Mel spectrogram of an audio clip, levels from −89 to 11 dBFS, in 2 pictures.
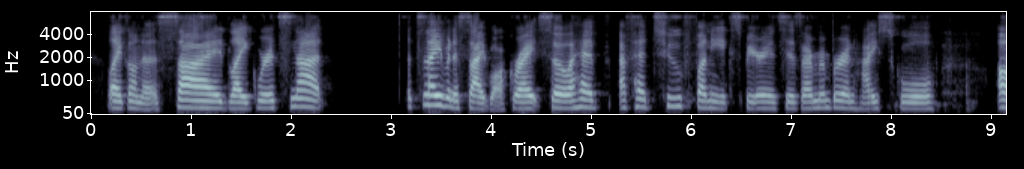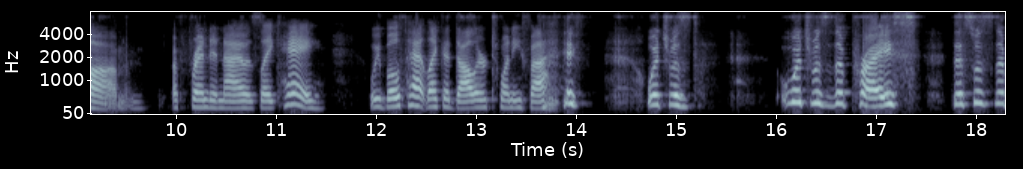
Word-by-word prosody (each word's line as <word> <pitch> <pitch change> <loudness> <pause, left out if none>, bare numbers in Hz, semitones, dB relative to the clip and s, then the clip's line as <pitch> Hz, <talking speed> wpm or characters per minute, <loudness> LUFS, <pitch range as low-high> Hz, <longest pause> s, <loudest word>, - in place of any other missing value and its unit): like, 200 0 0
on 190 -3 -3
a 160 - -5
side 205 -4 +4
like, 180 0 0
where 200 -1 0
it's 200 +3 -6
not 235 -4 +3 0.8
it's 230 +3 -14
not 285 -1 +5
even 250 -7 +3
a - - -2
sidewalk, 185 -1 -1
right? 185 -1 +3
So, 200 -2 +1
I 195 - +3
have 215 -1 -1 0.2
I've 215 - -4
had 225 -3 -4
2 250 +1 -8
funny 200 -6 -4
experiences, 185 0 -6
I 185 - 0
remember 200 +1 -4
in 190 - -1
high 175 +1 -6
school, 180 -1 -6 0.6
um, 185 0 0 0.3
a 210 - -5
friend 215 0 -1
and 200 -1 -4
I 195 0 +2
was 195 0 -6
like, 195 -1 -2
"Hey," 240 -10 +1 0.5
we 235 - -2
both 235 +2 0
had 265 -4 +3
like 230 +1 0
$1.25, 210 -1 0 0.9
which 290 +1 +2
was 265 -4 +2 0.9
which 360 -4 +2
was 325 -5 0
the 325 +2 +2
price 290 +1 +5 0.3
this 310 +1 0
was 335 -2 0
the 325 0 0
210 Hz, 160 wpm, -22 LUFS, 190-245 Hz, 0.9 s, not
